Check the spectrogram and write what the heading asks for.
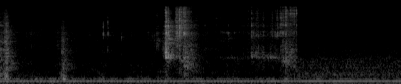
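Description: A few short crunching, crackling sounds, the loudest about a second and a half in and another cluster near three seconds, over a low steady hum.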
